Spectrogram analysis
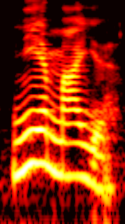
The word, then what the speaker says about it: Niemeyer: nós vemos assim bismayer da mesma forma que lemos o nome do arquiteto famoso Oscar Niemeyer e se diz Niemeyer são nomes estrangeiros cada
